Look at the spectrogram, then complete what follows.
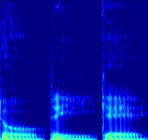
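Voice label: "torike", concatenated syllables; Affixing experiment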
